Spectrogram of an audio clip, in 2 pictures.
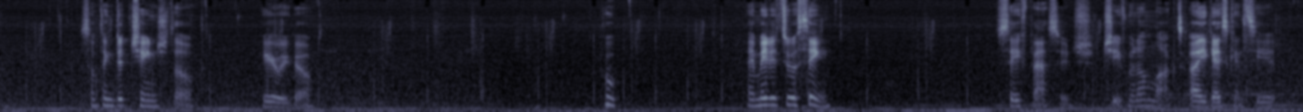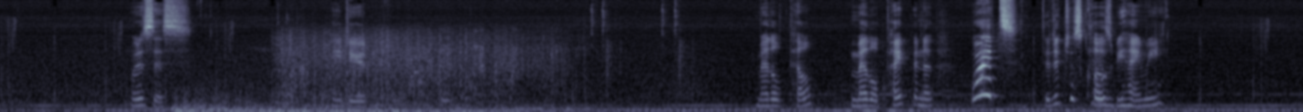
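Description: A young woman talks calmly and close to a microphone, in short bursts.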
